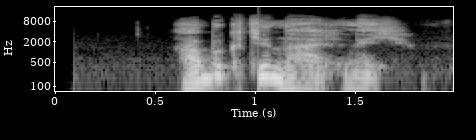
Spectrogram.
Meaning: abactinal (on the side opposite to the mouth in animals with radial symmetry)
- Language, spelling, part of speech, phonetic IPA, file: Russian, абактинальный, adjective, [ɐbəktʲɪˈnalʲnɨj], Ru-абактинальный.ogg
